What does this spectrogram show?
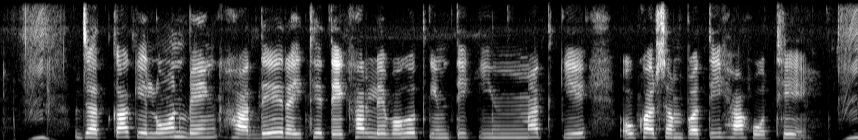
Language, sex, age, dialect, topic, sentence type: Chhattisgarhi, female, 25-30, Eastern, banking, statement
